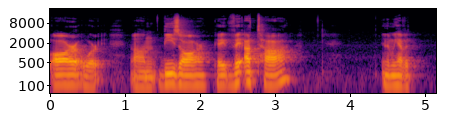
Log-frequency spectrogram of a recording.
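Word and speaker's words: וְאַתָּה: so ve, ah, ta, and the hey does not have any sound. So the hey is just going to be just a silent letter, okay? Just let it hang. So ve'ata, ve'ata, and these are is what that's saying, ata.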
